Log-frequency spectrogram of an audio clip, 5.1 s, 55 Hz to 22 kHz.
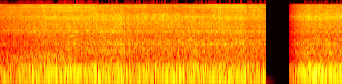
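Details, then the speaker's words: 1966 Ford F100 after a Pertronix electronic ignition upgrade in an aftermarket distributor, timing reset to about 10° BTDC: smooth, even low V8 rumble at about 750–770 rpm idle, within the cam maker's 750–800 spec. Normal idle. "i guess they fit you off so uh a 757-70 somewhere there sounds about right um i think this uh the cam manufacturer suggested somewhere between 750 and 800 so that sounds pretty good right there"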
